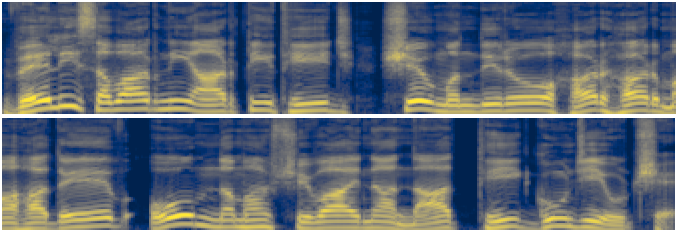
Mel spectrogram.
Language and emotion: Gujarati, neutral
